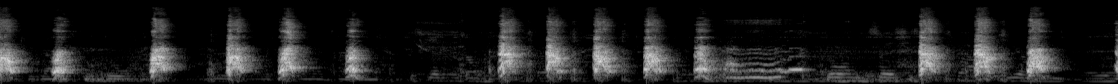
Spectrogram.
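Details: A Jack Russell Terrier barks at dogs on TV in sharp, quick bursts, pausing briefly before starting up again.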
